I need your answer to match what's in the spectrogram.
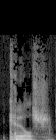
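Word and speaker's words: Kölsch: This one I actually can never get right, but Kolsch in English is something like Kirsch.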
